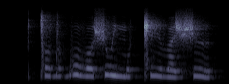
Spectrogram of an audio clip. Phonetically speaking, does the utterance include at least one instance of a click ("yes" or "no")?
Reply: yes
